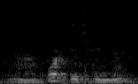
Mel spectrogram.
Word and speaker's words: Fort Duquesne: He accidentally attacked a French fort called Fort Duquesne. That's how you pronounce that. Fort Duquesne, which is now the city of Pittsburgh.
